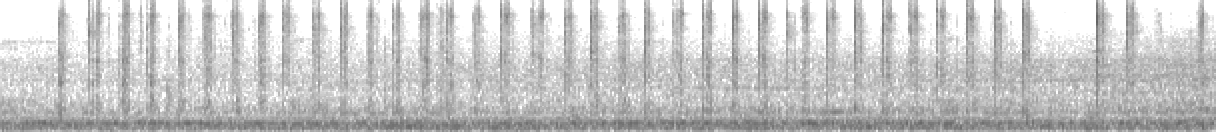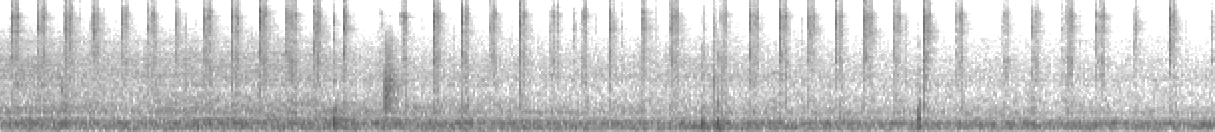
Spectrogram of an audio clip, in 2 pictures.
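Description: A peeler scrapes rapidly over a potato.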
